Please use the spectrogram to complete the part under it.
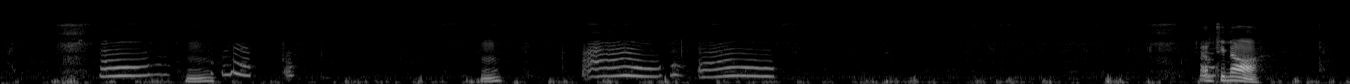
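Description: A young baby coos and babbles.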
